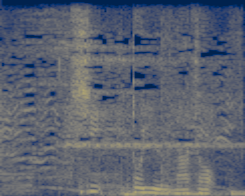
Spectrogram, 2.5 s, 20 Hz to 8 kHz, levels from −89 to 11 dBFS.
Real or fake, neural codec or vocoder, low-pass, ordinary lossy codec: real; none; none; none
